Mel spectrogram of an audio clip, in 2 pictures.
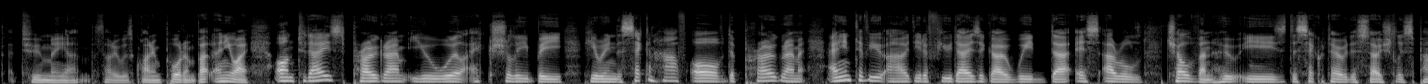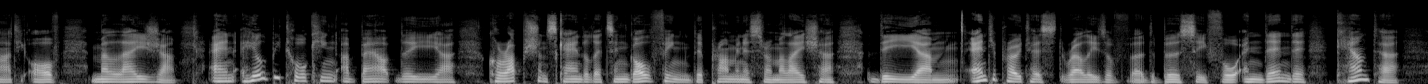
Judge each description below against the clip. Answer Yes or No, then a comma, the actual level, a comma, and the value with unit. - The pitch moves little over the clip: No, average, 4.1 semitones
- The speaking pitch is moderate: No, low, 125 Hz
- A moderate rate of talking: Yes, average, 155 wpm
